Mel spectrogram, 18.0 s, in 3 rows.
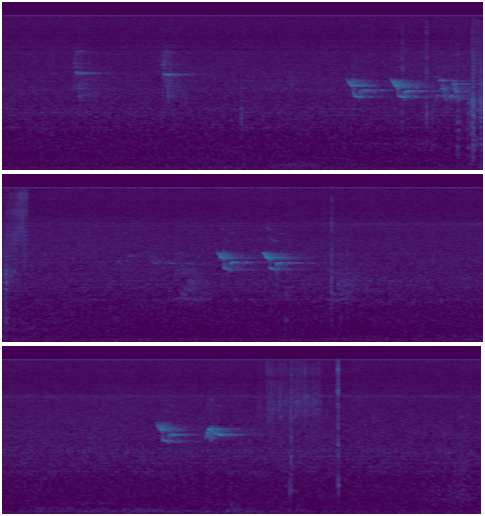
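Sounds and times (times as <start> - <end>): songbird falling chirps: 4.4 - 6.0.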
